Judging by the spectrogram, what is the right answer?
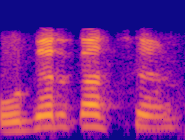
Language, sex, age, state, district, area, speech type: Bengali, male, 30-45, West Bengal, Kolkata, urban, conversation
